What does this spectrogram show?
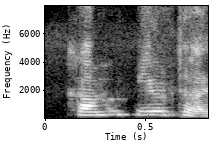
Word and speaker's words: computer: another important thing uh computer computer where do you mark the stress you computer yes so the second syllable right computer comes from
